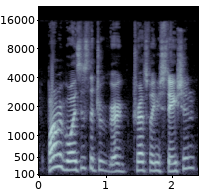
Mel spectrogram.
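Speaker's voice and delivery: high, lilting call; traveller calling out. Retold or imitated. Traveller asking a kid for the station, high call.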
